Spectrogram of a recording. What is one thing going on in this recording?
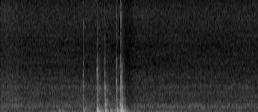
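A plug clicks and knocks as it is pulled from a power strip.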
